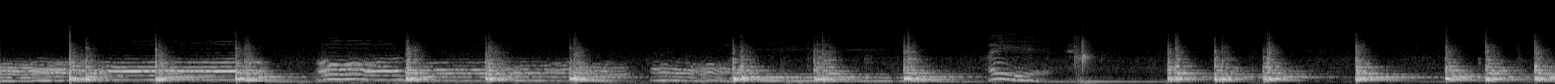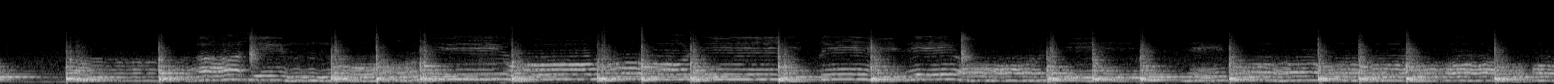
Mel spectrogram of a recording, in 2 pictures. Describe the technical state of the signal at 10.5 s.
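At 10.5 s the signal is intact, with no dropout, distortion, noise or other fault audible at that moment.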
